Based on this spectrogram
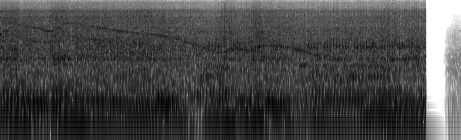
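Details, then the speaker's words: Suzuki Vitara TD diesel, after a new belt tensioner dampener was fitted: a rough, uneven chatter with a faint squeal that comes and goes. The noise is still not fixed. "so it turns out that didn't really fix the problem putting that new dampener in"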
